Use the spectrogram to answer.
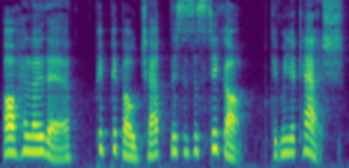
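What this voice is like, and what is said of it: Poorly done English accent. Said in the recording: “That sucks. I can normally do quite a good English accent.”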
